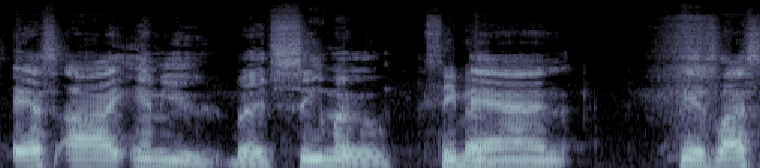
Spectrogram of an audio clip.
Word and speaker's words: Simu: um Sean Chi yeah the Marvel movie is pronounced simu it's s-i-m-u but C moo and his last name is Lee Jew see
